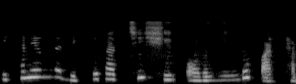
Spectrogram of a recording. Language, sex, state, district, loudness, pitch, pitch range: Bengali, female, West Bengal, Jalpaiguri, -30 LUFS, 245 Hz, 210-320 Hz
